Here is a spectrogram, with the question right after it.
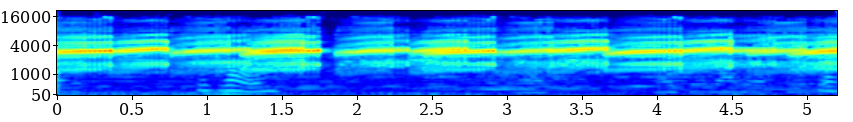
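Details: Very loud frogs in the countryside, giving high rising trilled calls in quick overlapping runs, with a short gap near the two-second mark and a brief lower sliding sound near the start.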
